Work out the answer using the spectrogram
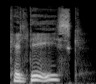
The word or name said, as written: kaldæisk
